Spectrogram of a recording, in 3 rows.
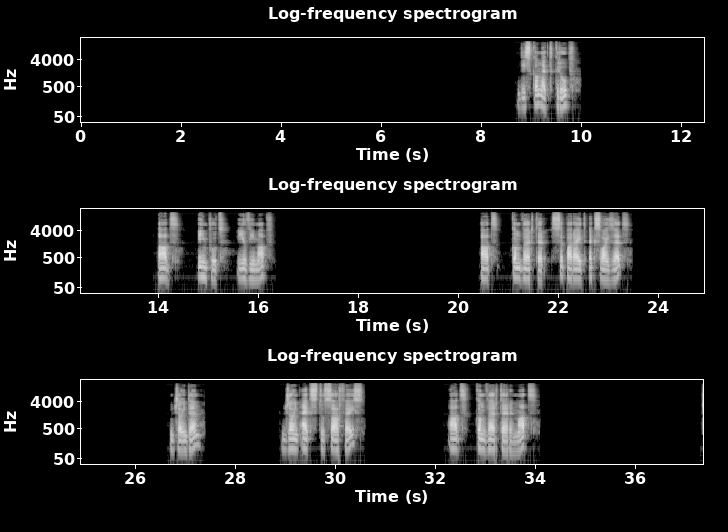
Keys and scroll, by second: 0.1 Return, 3.9 typing, 14.4 a, 21.0 shift+a, 32.3 shift+a.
